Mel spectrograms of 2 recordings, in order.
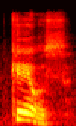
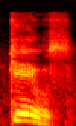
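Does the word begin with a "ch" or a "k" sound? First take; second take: k; k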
